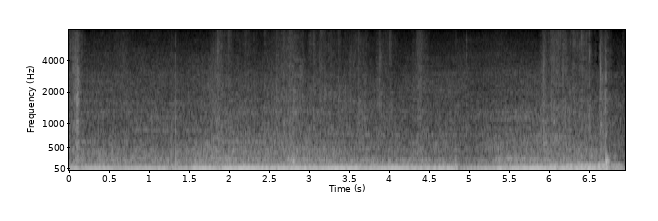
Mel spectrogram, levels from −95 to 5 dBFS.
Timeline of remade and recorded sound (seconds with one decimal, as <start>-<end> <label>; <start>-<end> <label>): 0.0-4.2 recorded; 4.2-4.8 remade; 4.8-7.0 recorded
